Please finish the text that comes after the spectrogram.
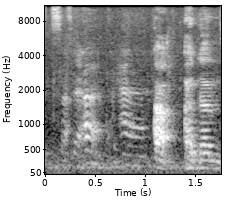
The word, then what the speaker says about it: Cadaan: And oh, by the way, Adan Studies, right? The C is silent. Adan Studies.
